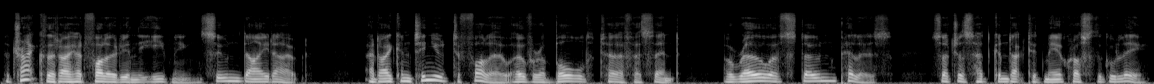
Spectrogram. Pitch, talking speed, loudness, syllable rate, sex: 120 Hz, 180 wpm, -20 LUFS, 5.1 syllables/s, male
